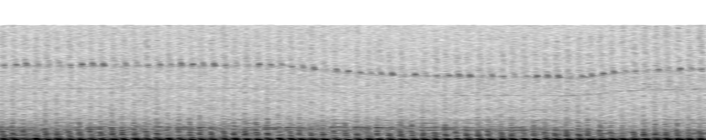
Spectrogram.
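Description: A helicopter's rotor blades thump rapidly and steadily.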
